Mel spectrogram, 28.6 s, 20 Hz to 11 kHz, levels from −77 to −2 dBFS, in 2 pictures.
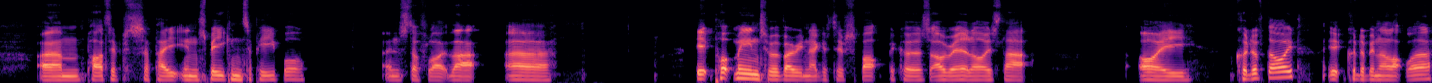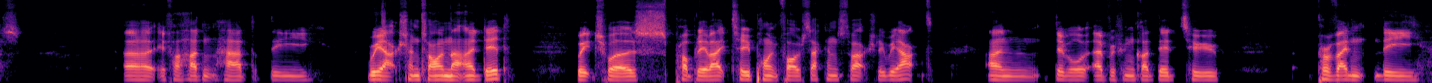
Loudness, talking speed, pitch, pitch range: -21 LUFS, 130 wpm, 115 Hz, 110-120 Hz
